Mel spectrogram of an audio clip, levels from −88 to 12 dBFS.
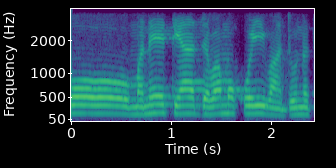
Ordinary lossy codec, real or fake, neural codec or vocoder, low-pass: none; real; none; 3.6 kHz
